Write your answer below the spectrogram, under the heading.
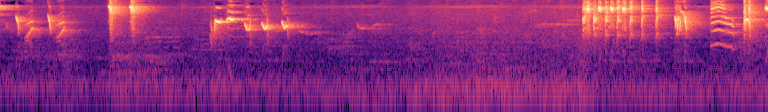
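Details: Chestnut-capped thrush singing energetically. Several short whistled phrases with falling slurs come first, then a quiet stretch of a few seconds, then a dense, rapid burst of ringing trilled notes and chirps.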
